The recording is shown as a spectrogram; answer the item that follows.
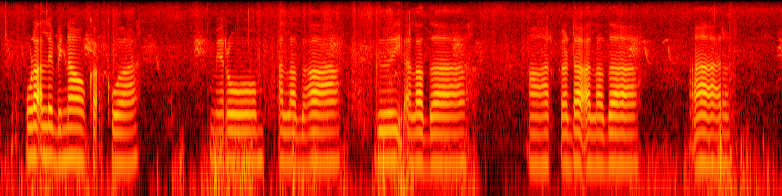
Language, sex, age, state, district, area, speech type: Santali, female, 18-30, West Bengal, Malda, rural, spontaneous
